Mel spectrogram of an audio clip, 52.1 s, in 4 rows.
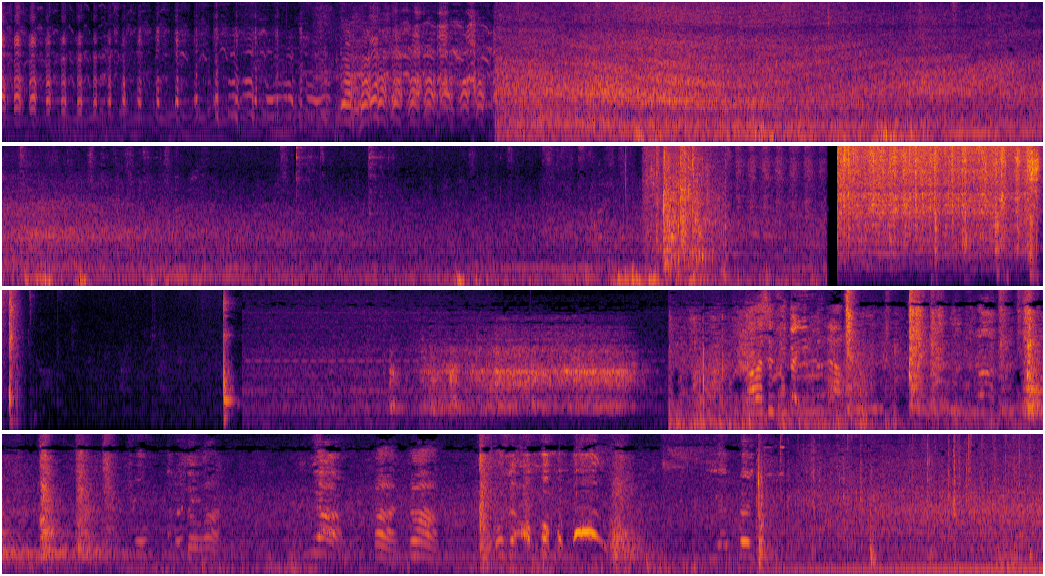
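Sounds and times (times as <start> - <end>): people laughing: 0.0 - 6.2, 22.0 - 23.4, 34.6 - 37.0, 45.3 - 46.6
road traffic noise: 0.0 - 26.4, 27.0 - 52.0
low motor vehicle hum: 6.2 - 21.2, 28.9 - 52.0
blender running: 23.5 - 25.9.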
